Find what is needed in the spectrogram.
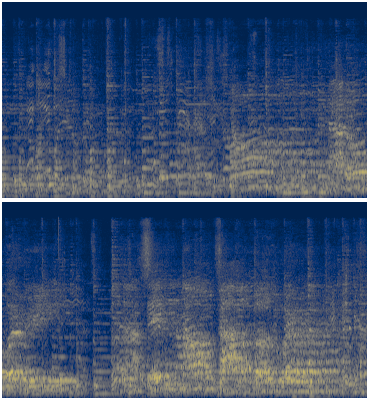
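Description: Acoustic bluegrass band playing unamplified among a crowd: acoustic guitar, fiddle and upright bass, with several voices singing together. The singing comes in about four seconds in and grows fuller near the end.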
